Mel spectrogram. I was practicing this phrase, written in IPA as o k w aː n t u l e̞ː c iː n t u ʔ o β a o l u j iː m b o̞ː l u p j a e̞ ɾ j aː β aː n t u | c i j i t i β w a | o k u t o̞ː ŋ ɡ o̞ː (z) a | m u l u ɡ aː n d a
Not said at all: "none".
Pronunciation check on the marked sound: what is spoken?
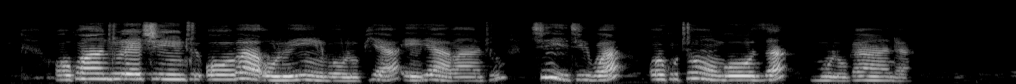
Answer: z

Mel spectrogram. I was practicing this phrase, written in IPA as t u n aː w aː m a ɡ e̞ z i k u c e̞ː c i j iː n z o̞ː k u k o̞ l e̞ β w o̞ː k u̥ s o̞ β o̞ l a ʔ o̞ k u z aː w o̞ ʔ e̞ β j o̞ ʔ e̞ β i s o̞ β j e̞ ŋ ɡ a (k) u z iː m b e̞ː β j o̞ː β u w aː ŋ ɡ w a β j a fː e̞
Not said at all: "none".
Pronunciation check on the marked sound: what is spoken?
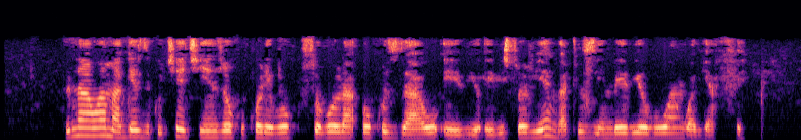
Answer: t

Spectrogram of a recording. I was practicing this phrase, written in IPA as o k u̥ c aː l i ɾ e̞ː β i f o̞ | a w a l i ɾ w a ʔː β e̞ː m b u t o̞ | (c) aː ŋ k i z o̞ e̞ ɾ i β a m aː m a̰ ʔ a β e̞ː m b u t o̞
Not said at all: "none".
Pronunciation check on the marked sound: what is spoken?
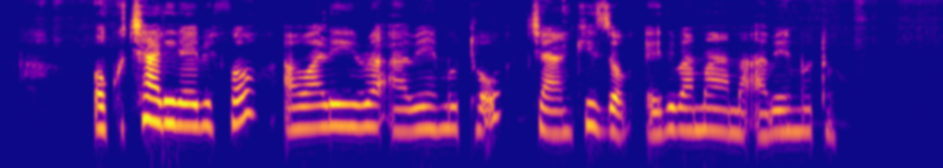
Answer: c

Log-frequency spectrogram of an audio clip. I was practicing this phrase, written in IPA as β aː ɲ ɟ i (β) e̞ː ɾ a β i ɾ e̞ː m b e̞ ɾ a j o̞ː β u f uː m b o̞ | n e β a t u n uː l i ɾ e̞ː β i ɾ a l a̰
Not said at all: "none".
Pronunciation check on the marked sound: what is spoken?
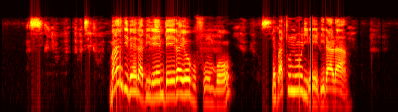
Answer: β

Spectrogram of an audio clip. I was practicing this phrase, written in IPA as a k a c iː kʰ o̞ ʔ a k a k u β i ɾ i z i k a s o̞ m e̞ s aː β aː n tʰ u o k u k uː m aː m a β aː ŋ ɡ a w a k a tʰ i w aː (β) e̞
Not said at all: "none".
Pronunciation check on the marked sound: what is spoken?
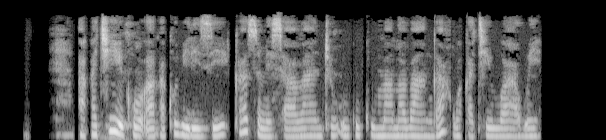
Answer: w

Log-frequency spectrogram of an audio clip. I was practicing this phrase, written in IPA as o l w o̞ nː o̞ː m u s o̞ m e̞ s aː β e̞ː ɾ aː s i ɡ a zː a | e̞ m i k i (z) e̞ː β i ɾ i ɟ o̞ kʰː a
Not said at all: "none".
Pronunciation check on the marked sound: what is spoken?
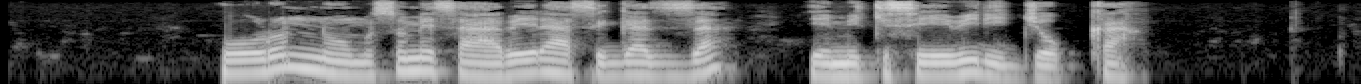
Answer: s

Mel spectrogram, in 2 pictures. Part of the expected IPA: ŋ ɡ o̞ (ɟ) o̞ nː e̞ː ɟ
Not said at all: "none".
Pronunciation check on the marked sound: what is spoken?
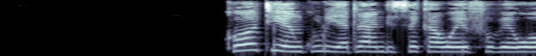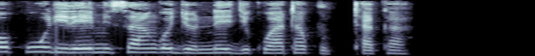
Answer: ɟ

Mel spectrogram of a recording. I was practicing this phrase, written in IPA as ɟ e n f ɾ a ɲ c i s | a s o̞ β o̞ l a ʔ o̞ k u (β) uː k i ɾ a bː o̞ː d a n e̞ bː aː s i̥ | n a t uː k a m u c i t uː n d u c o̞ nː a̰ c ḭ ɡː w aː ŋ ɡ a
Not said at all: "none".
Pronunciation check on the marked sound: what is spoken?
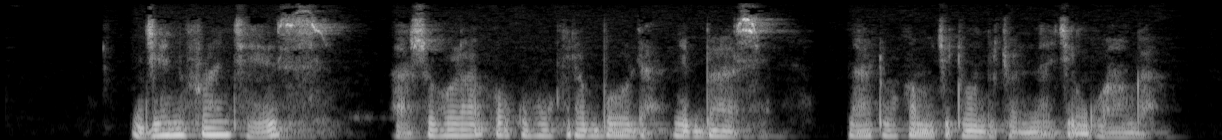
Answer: β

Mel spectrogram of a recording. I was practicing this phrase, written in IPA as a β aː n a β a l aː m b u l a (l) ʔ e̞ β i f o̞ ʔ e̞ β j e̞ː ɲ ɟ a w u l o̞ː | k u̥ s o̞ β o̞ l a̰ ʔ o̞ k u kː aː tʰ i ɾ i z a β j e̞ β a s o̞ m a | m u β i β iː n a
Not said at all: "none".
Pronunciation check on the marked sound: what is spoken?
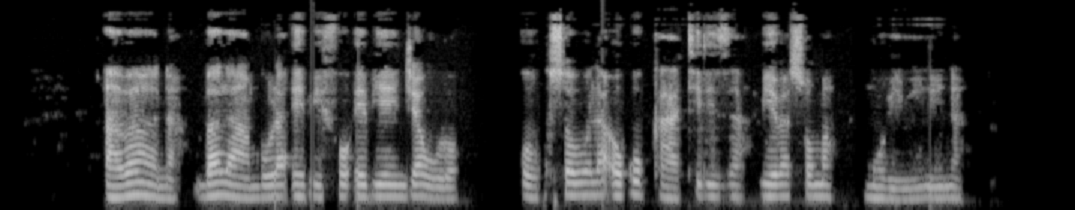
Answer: none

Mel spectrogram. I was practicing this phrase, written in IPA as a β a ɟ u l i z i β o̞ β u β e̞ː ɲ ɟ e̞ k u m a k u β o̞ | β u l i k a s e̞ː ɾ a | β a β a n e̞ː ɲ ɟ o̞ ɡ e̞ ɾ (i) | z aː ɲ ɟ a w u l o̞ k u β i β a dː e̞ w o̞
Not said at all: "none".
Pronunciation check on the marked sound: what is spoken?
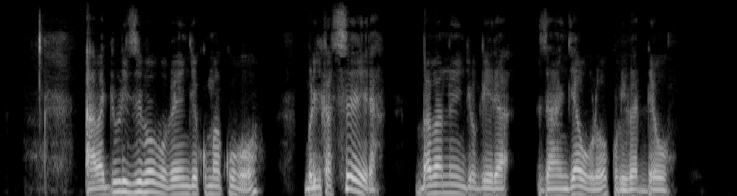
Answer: a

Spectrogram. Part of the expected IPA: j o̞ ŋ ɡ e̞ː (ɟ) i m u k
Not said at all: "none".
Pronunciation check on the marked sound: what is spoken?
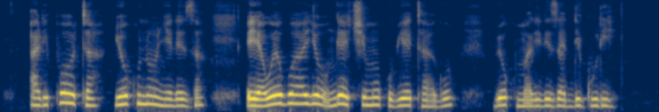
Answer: c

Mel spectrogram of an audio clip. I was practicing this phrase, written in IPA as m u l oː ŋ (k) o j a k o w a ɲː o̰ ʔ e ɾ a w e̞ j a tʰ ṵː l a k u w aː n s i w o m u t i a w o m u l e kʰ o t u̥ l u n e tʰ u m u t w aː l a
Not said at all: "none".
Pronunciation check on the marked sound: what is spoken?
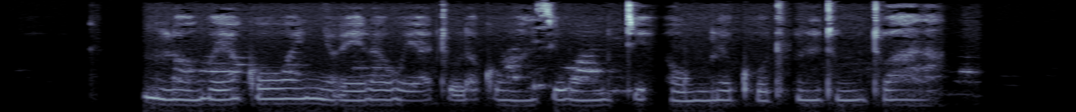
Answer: ɡ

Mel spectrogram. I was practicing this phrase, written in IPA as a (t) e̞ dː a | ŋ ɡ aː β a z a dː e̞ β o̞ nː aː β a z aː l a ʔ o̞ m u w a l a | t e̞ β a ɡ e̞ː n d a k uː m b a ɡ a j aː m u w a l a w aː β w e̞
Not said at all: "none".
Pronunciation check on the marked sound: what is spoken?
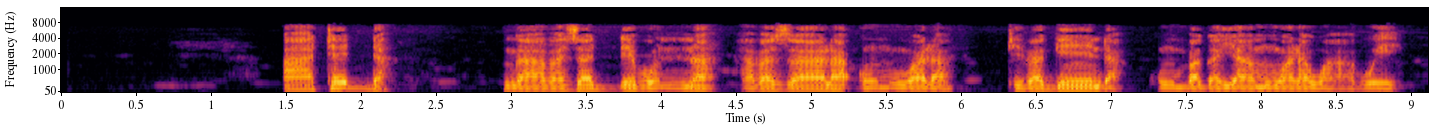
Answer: t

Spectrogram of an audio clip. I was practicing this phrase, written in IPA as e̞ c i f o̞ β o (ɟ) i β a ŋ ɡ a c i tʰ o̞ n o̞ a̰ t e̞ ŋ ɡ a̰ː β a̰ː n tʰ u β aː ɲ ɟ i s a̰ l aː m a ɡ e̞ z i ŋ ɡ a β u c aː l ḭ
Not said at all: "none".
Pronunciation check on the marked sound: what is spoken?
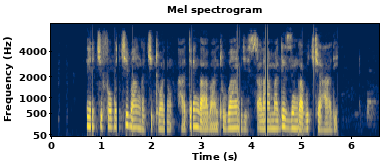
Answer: c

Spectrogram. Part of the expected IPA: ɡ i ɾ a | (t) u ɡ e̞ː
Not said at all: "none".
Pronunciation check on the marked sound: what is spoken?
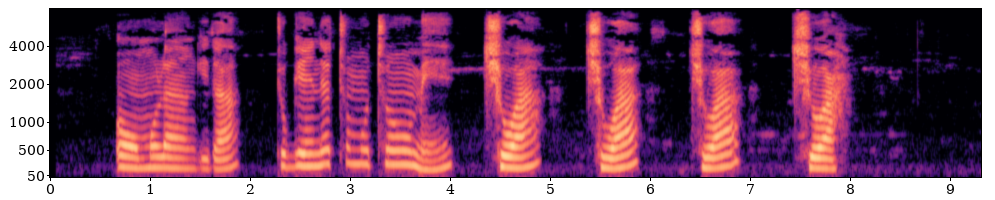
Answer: t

